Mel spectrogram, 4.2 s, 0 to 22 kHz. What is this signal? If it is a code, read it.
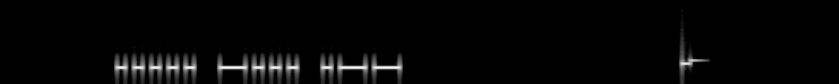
Morse code, heard as a keyed tone, about 28 wpm, 700 Hz. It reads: 5BW
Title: Three Challenging Letter-Number Combinations 28wpm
